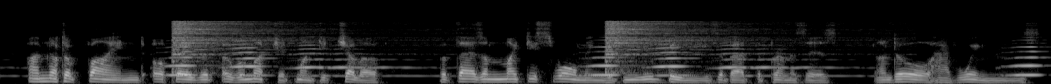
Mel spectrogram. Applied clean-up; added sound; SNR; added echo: none; Brass instrument + Hi-hat; 4 dB; none.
